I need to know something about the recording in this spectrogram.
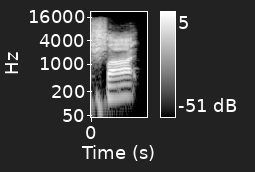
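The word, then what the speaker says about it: Pfaadt: Fott, who's given them now a good number. – So that's how you pronounce his last name.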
